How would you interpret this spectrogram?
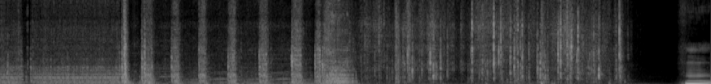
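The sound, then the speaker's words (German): A printer runs through a document: a steady mechanical whir, a quick series of rhythmic clacks, then a rushing, rustling stretch as the paper feeds out, ending with a brief voice. “Ja, ich habe dir das Ding gerade schon ausgedruckt. Schau mal, da hinten müsste am Drucker liegen.”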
